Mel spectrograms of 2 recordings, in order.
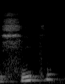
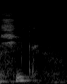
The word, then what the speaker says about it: chique: Alors, aujourd'hui, on parle du terme portugais chic qui a été importé en portugais du français. Chic est prononcé presque de la même manière qu'en français, mais avec un petit i à la fin.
